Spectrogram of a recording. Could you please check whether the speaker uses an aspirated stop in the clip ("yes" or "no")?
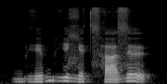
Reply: yes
